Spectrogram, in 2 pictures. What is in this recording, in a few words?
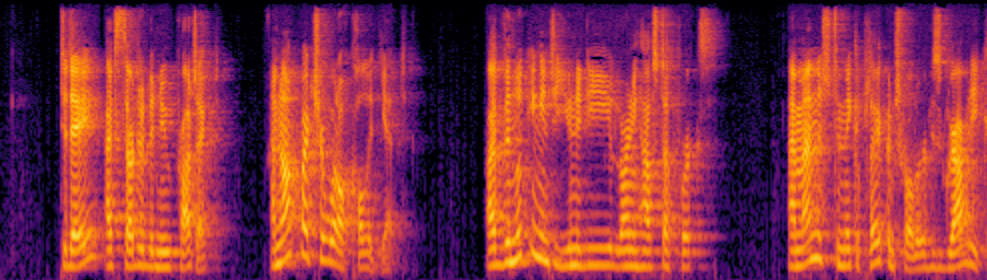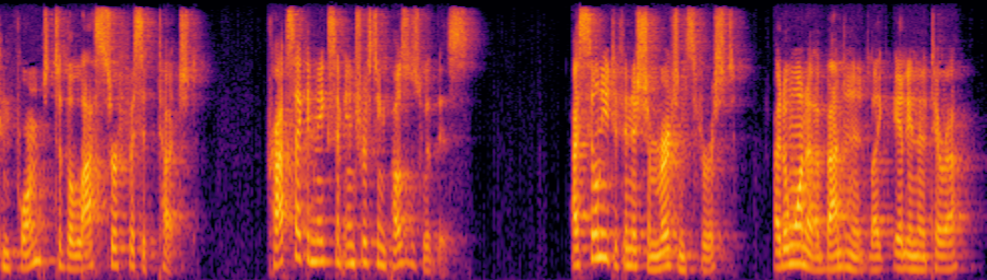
voice, narration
